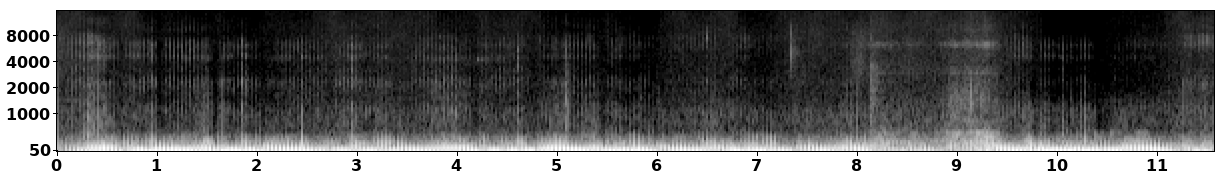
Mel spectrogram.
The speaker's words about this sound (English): Come here, Mr. B, come say bye to everyone. He's like, I do not care. Told Mr. B up to the mic, he can give you some purrs.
